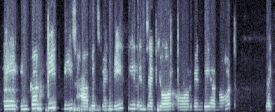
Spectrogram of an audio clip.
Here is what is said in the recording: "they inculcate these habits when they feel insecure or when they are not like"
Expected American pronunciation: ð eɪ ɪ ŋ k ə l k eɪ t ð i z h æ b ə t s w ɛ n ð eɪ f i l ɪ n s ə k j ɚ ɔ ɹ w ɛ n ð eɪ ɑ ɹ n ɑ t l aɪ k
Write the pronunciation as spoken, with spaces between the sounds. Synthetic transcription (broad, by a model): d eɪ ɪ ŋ k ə n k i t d i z h æ b ə t s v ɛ n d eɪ f i l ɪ n s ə k j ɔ ɔ ɹ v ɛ n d eɪ ɑ ɹ n ɑ t l aɪ k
